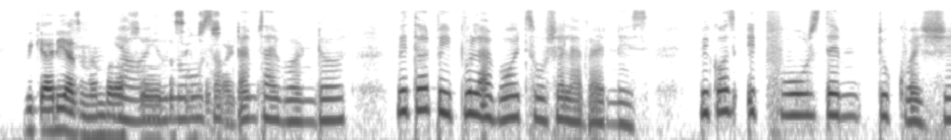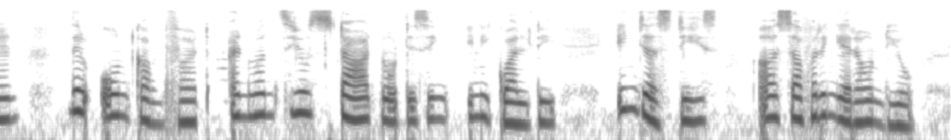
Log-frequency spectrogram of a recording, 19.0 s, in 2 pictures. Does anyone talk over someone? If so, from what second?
1.2 s

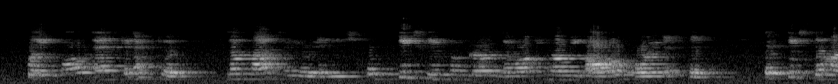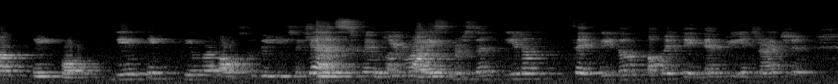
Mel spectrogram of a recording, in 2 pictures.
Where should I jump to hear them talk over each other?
11.3 s

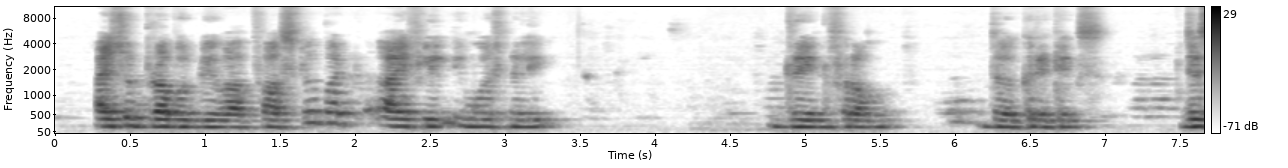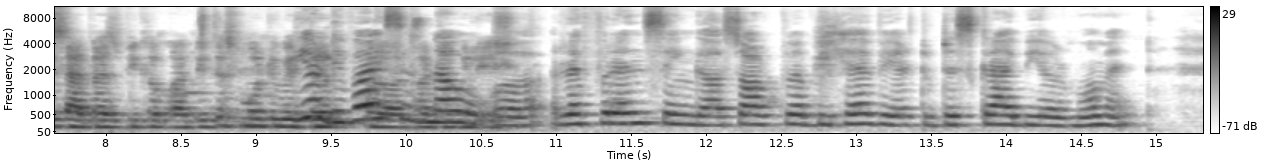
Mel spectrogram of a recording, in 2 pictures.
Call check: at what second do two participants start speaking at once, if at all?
9.2 s

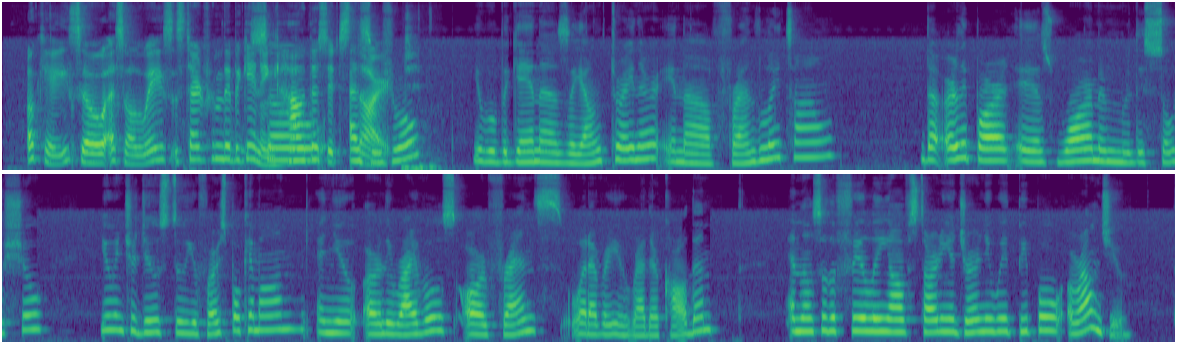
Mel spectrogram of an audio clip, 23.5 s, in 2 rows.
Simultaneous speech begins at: 2.4 s

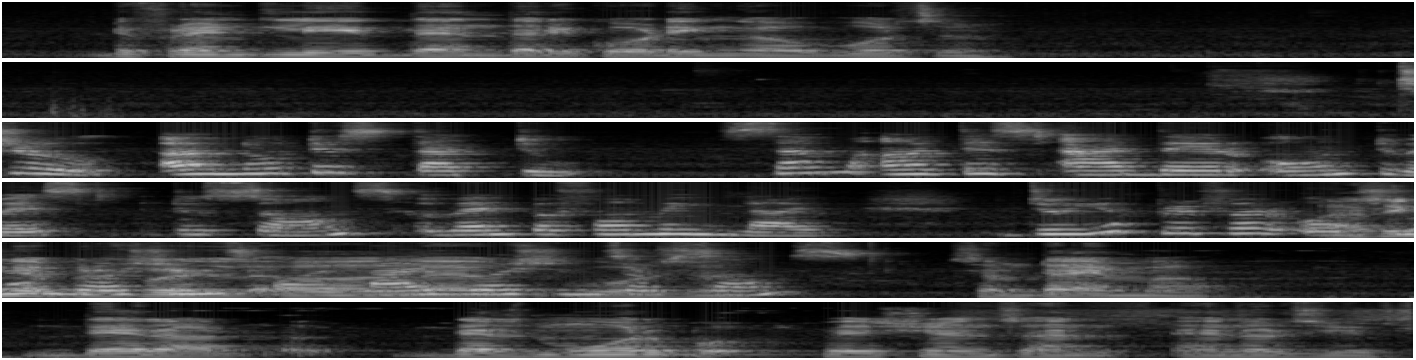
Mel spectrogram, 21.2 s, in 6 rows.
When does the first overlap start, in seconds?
13.9 s

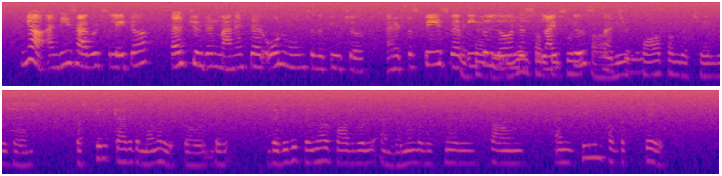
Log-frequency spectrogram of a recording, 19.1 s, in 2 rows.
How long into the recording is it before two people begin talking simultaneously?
6.1 s

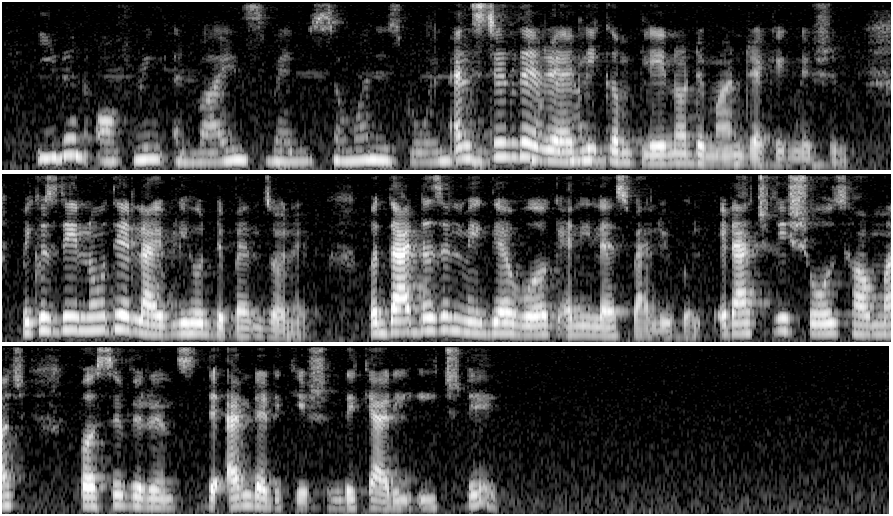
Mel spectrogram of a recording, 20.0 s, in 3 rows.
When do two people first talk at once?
3.3 s

